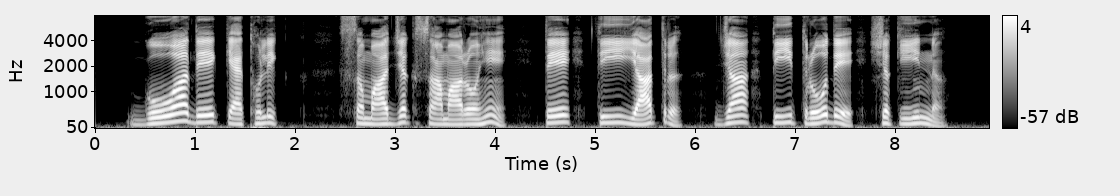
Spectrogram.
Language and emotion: Dogri, neutral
